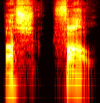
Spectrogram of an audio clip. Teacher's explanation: you've got a vowel in between the f and the l, but not between the sh and the f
